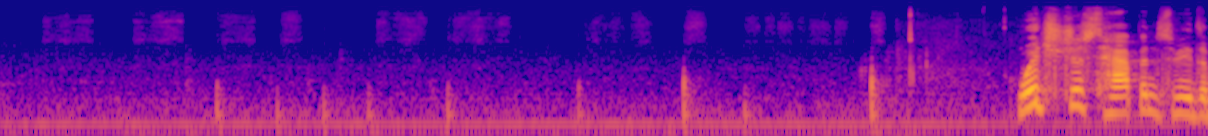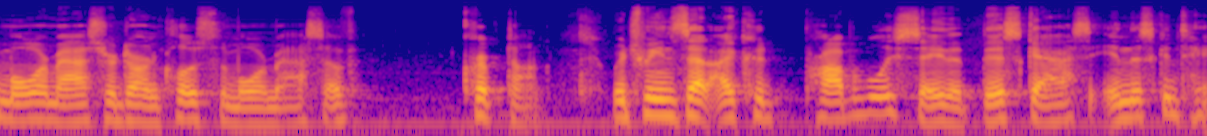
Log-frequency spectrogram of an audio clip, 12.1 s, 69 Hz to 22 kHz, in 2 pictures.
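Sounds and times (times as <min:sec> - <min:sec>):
marker scratching on whiteboard: 0:00.0 - 0:04.5
marker tapping on whiteboard: 0:00.2 - 0:04.5.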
